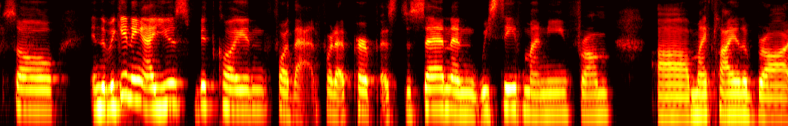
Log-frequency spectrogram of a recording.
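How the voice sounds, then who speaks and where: The speech moves at a fairly slow pace with ordinary pitch variation, on a very clean recording with a silent background. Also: woman, fairly low pitch for a woman. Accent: Indonesian. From Indonesia, Java. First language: Indonesian. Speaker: bitcoin educator. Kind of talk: interview.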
